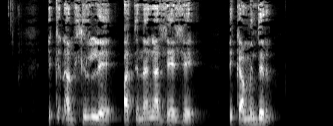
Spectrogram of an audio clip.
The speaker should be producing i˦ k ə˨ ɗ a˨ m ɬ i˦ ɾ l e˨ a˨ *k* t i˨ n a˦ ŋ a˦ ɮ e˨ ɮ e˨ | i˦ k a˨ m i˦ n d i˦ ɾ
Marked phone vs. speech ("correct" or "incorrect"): incorrect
